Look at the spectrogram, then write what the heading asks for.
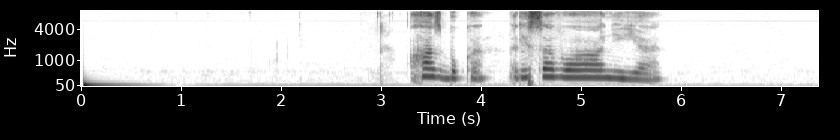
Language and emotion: Russian, sad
